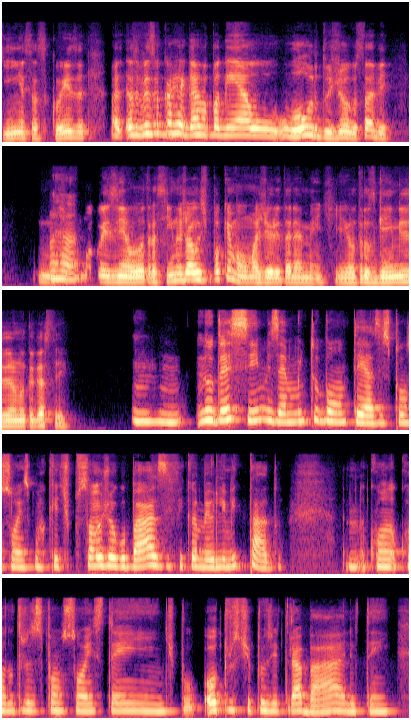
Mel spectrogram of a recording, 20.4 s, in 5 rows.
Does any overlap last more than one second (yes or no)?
no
